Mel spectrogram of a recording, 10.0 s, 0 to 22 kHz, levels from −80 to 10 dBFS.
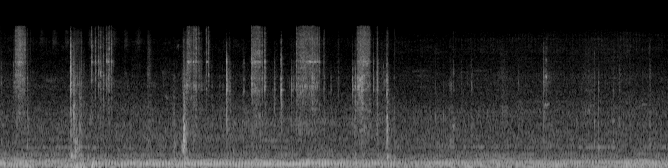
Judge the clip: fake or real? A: fake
